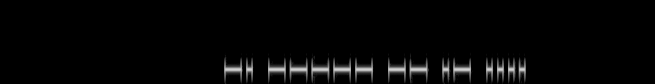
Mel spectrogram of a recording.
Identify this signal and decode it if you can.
Morse code, heard as a keyed tone, about 22 wpm, 700 Hz. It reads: N0MAH
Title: USA Call Signs - 5 Characters - Repeated 3x - 22wpm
